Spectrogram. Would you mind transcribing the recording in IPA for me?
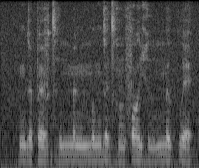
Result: ŋɡœpœv dʱɯmːœŋmːoŋɡə dʱõu̯fɔi̯ ɦɯmːə kʷɛ

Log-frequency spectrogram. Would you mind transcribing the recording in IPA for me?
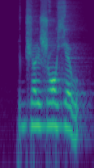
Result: d͡ʒɐi̯ʐɔʑɛu̯

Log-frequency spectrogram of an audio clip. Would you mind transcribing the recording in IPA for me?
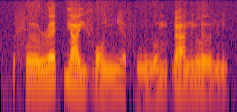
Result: fəː˧ɹɛ˦˥t̚ja˧j vɔ˨˩ ɲɛ˨˩fu˨˩˨ wə˧˥mɗa˧˥nlə˨˩ŋ

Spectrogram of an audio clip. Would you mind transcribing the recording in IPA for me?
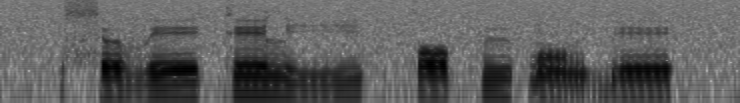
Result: sə˨veː˧ke˦liː˨˦ | kɔ˧kɨ˦ɓɔ̃˨ɡ͡be˧

